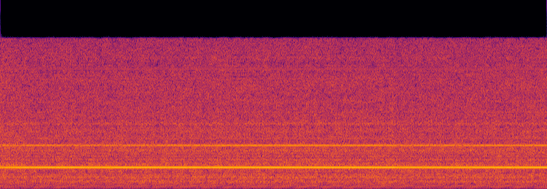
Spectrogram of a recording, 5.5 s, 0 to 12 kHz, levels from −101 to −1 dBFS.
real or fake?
fake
